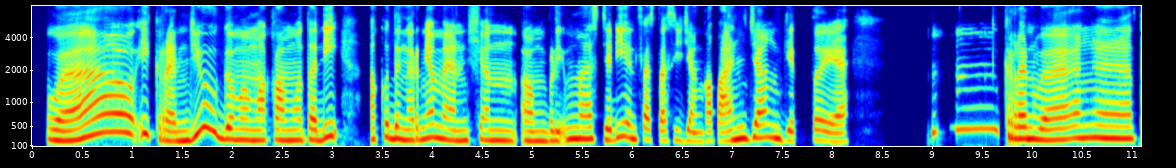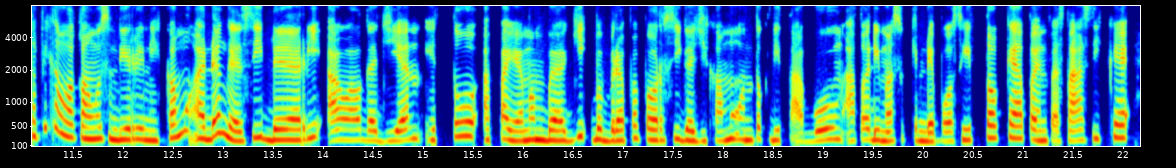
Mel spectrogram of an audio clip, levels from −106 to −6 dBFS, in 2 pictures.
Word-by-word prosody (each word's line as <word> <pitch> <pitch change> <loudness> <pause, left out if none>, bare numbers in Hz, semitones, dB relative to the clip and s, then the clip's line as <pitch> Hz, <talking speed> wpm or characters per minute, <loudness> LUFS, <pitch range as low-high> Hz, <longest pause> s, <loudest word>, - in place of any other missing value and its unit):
Wow, 305 - +3
ih 345 -3 0
keren 200 -3 +1
juga 305 - +3
mama 215 -1 0
kamu. 215 -1 0
Tadi, 230 +7 +2 0.3
aku 230 +4 -3
dengernya 235 +1 +2
mention, 210 -3 -1
mmm, 195 0 -1
beli 195 0 -1
emas, 240 +1 +2
jadi 260 +6 0
investasi 215 -3 -5
jangka 195 -1 -5
panjang 245 +7 +2
gitu 210 0 -5
ya. 185 -2 -3
Mhm, - - -36 1.4
keren 245 -4 +5
banget, 245 +3 +2
tapi 300 +11 -4
kalo 390 - 0
kamu 240 -1 +2
sendiri 225 -1 +1
nih, 210 -2 0
kamu 310 +11 -1
ada 240 0 +2
nggak 200 - +1
sih 265 +4 -2
dari 220 +3 +1
awal 215 +2 -2
gajian 205 +4 -2
itu, 285 +7 -2
apa 225 0 -3
ya, 200 0 +1
membagi 210 +1 +3
beberapa 210 +2 0
porsi 220 +1 -1
gaji 195 -3 -1
kamu 215 +4 -3
untuk 215 +2 -3
ditabung 210 +1 -3
atau 225 +3 -5
dimasukin 205 0 -2
deposito 195 +7 -2
kek 255 -3 +3
atau 220 -4 -1
investasi 205 +3 -4
kek? 265 -2 +2
220 Hz, 140 wpm, -23 LUFS, 205-245 Hz, 1.4 s, keren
